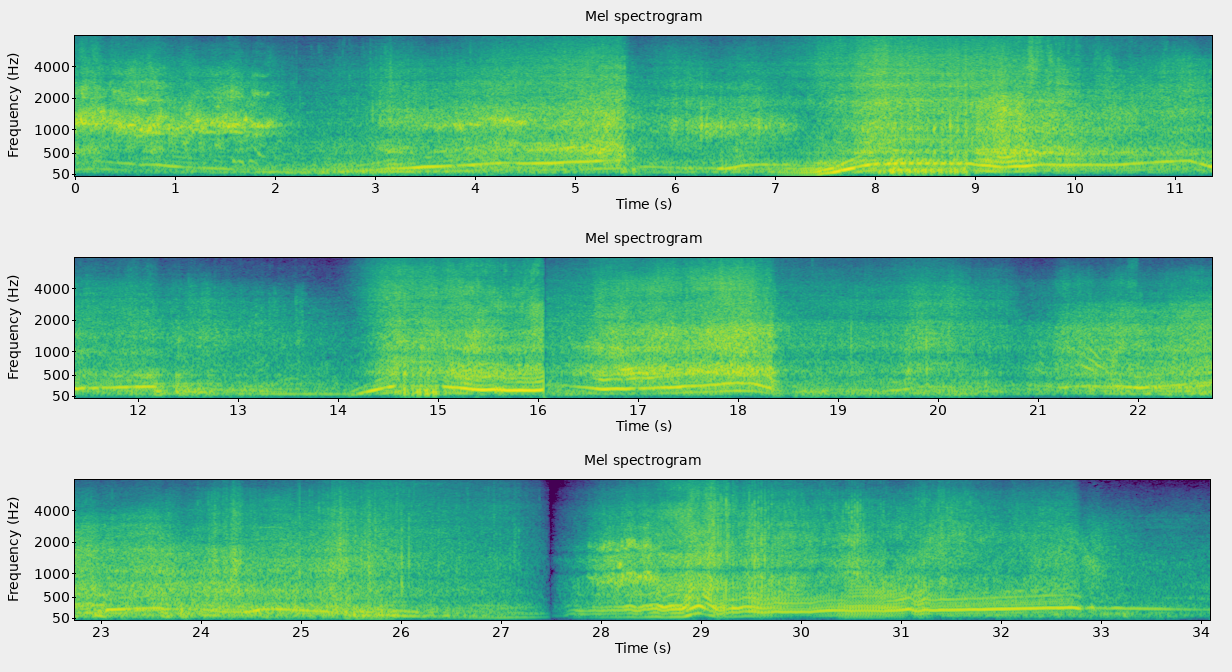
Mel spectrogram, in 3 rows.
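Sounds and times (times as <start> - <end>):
car engine revving hard: 6.5 - 12.3, 14.2 - 18.5.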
